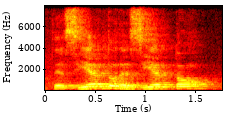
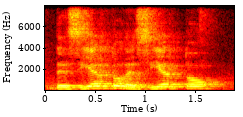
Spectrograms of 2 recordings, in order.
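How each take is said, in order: No difference in how they are said.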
